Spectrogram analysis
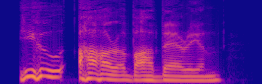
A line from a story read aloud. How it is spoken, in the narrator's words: laughed Thallus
